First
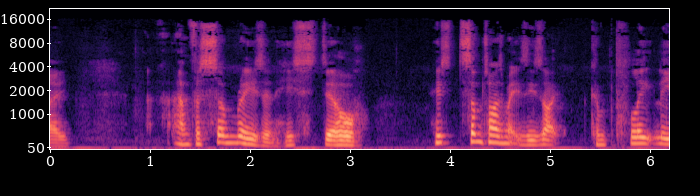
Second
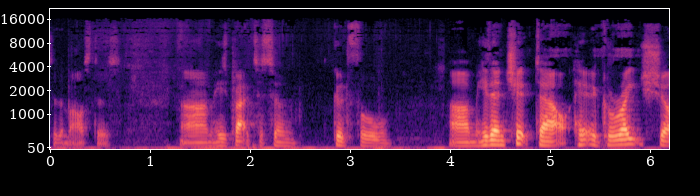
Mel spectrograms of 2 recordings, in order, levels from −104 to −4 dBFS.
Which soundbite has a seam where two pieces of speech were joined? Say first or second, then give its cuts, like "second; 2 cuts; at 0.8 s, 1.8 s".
second; 1 cut; at 3.9 s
